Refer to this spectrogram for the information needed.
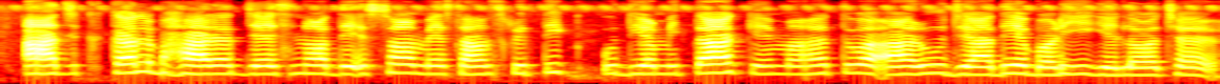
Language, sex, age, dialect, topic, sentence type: Maithili, female, 18-24, Angika, banking, statement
